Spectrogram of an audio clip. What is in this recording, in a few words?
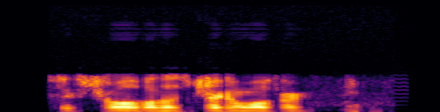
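Police Southwest District Disp, radio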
